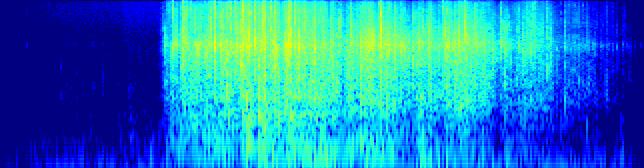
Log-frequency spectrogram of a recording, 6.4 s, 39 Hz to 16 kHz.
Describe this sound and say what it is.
Removal of waste
Taking out garbage bag
garbage, ZoomH5, bustle, CZ, housework, Panska, Czech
